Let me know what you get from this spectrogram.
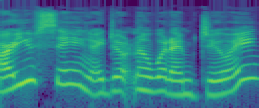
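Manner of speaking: ordinary delivery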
